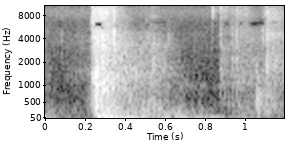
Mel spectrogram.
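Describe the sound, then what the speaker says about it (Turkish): A small balcony door is pulled open in an apartment with one heavy thunk of the handle and frame, then a softer knock a moment later. "Kapıyı açayım."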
